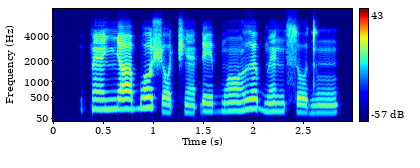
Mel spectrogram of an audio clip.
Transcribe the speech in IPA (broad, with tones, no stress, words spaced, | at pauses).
pɛ̃˦ɲa˦ bɔ˦ʃɔ˨t͡ʃɛ̃˨ ɗe˧ bɔ̃˧ɣə˦bɛ̃˧ŋ so˧dũ˧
